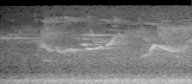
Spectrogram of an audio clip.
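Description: Several birds sing at once in a dawn chorus at sunrise, overlapping whistled and warbling phrases over a steady low rumble of background noise. No one speaks.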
